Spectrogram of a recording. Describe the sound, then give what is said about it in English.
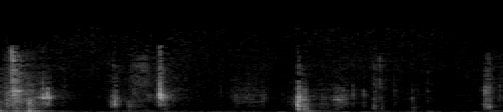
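A door handle is tried, producing a few separate metallic clicks and rattles spaced irregularly, moderately loud against a quiet background. “He's trying the door.”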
